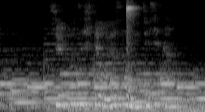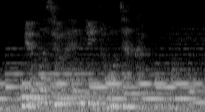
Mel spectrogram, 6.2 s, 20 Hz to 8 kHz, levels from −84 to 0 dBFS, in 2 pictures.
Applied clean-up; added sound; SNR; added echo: none; Tambourine; 16 dB; reverberation time 0.9 s.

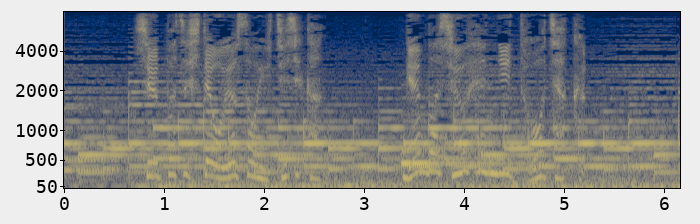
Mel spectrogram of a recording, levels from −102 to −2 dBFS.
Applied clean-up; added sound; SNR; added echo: none; none; none; none.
